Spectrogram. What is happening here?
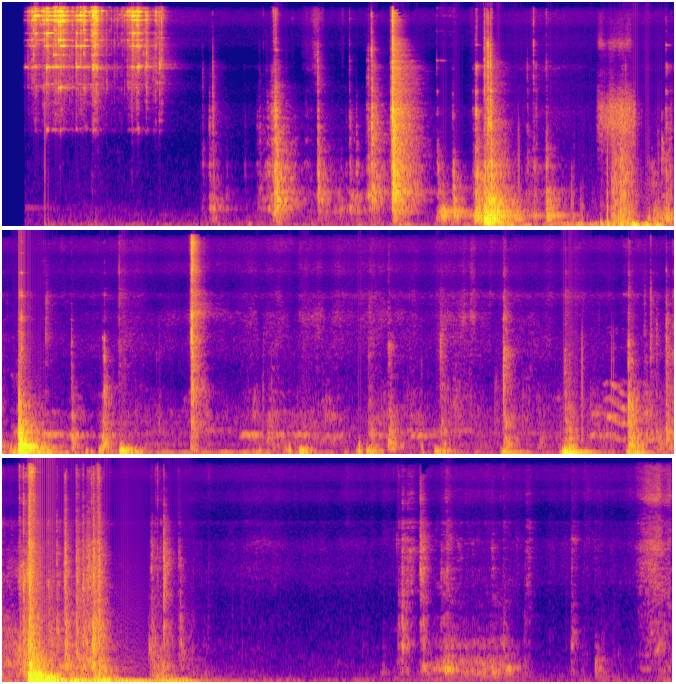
I took out my keys, opened the door, turned on the light, walked to the table, closed the window, and sat down in a chair.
